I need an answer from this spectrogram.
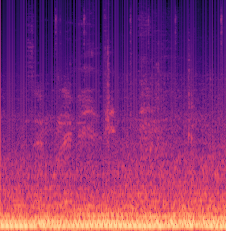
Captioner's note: noise of the tires rubbing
